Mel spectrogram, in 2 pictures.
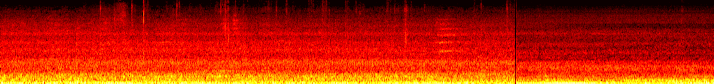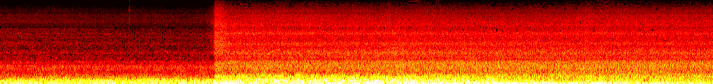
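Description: A train at a station platform: a steady low rumble of engine and rail noise, which suddenly grows louder about two-thirds of the way in.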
